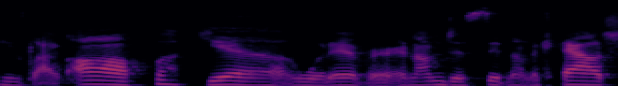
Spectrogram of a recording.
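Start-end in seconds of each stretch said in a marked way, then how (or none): 0.4-1.4 groaning, sensual male moan of pleasure. Retelling what a man said, overheard from the next room: imitating a man moaning. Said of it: "He's moaning".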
